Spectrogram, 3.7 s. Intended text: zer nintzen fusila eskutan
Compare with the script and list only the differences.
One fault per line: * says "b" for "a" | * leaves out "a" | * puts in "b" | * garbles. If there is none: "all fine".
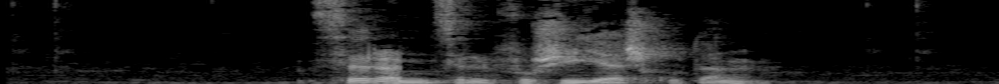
all fine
